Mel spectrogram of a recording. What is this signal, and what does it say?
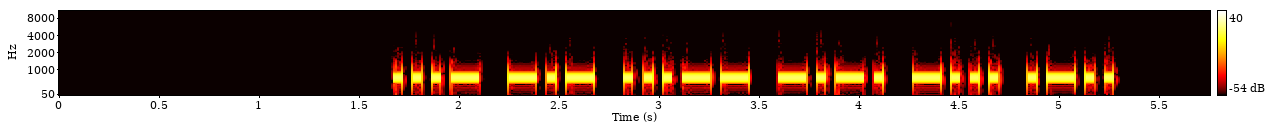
Morse code, heard as a keyed tone, about 25 wpm, 700 Hz. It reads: VK3CBL
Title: DXCC-100 Call Signs - 6 Characters - Repeated 2x - 25wpm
